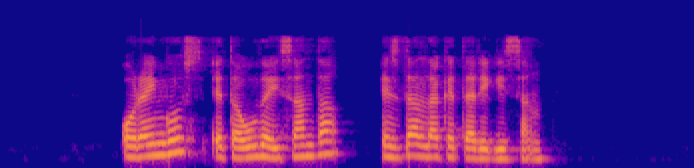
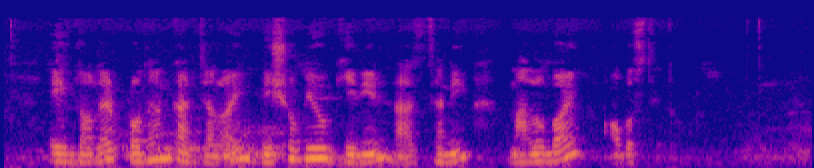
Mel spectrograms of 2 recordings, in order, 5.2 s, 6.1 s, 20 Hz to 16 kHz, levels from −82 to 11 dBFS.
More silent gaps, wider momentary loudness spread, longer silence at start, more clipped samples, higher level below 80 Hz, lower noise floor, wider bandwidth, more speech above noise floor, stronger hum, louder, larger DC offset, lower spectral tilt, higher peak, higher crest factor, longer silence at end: neither; second, 10 LU vs 13 LU; first, 0.9 s vs 0.4 s; neither; second, -64 dBFS vs -54 dBFS; first, -82 dBFS vs -57 dBFS; second, 8.2 kHz vs 11.5 kHz; first, 68 dB vs 33 dB; neither; first, -15 LUFS vs -25 LUFS; neither; about the same, -5 dB/octave vs -6 dB/octave; first, 0 dBFS vs -8 dBFS; about the same, 16 dB vs 16 dB; first, 1.1 s vs 0.05 s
